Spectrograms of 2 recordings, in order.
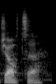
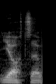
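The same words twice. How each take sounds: First: The name begins with a J sound. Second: The name begins with a Y sound. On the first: The speaker calls it right. "Apparently it's Jota, like Jota" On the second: The speaker calls it wrong. "not Jota with a Y"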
